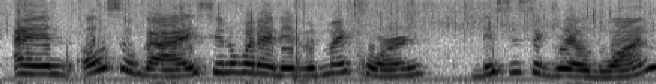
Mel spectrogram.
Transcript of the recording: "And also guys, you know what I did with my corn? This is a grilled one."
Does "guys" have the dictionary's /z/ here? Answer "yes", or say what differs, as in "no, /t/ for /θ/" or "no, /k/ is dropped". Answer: no, /s/ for /z/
